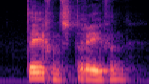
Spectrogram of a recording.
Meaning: 1. to oppose, to counteract 2. to go to/toward
- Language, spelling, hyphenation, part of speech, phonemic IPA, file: Dutch, tegenstreven, te‧gen‧stre‧ven, verb, /ˈteː.ɣə(n)ˌstreː.və(n)/, Nl-tegenstreven.ogg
